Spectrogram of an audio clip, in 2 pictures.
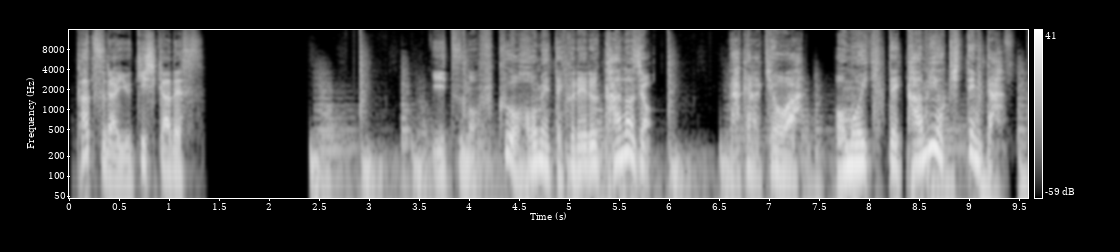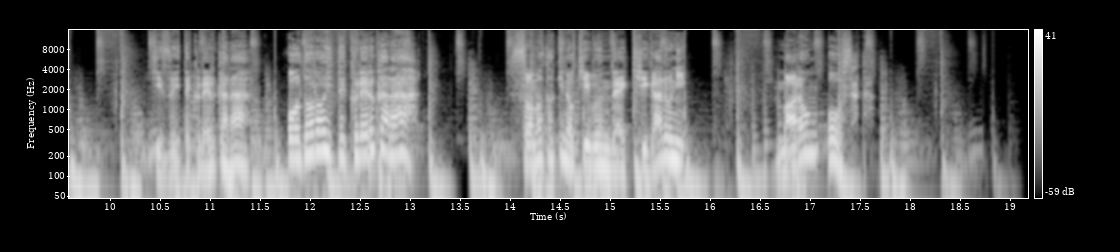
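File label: commercial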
